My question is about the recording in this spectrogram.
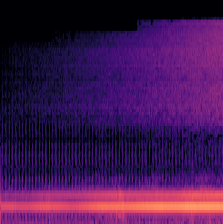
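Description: Synthesised drone of two steady tones fading in and growing louder, with a hiss rising into the highs near the end: the opening swell of an animated logo sting.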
